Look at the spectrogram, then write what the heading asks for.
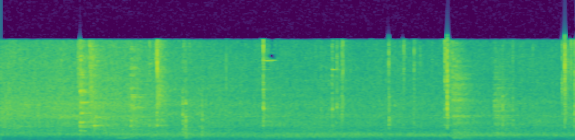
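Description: Rice frying in a pot with a steady sizzle, with scattered light clicks and taps from a sauce bottle being handled.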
